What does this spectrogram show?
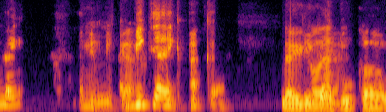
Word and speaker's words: Egbuka: Mika Egbuka. There you go. That Buka, whatever. Yes, something like that. Something like drop that. A bunch of vowels on the floor. Mika Egbuka.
